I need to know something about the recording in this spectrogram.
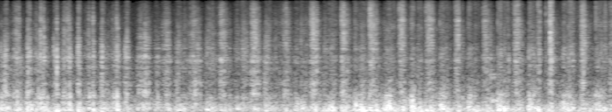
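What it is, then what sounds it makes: Bar of soap being scratched. Fingernails rapidly scratch a solid white, palm-sized, partly carved bar of soap held in one hand, making a dense run of short, dry, crackly scrapes with bright hiss over a low rumble. The strokes come quickly and unevenly, and the soap shavings fall onto the cloth below.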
